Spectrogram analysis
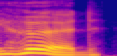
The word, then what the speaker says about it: hood: He wore a hood on his head. Hood. 3 sounds. H, d. Hood. Here, the word is pronounced hood. If oo were representing its first sound, we would say hood, but it's hood.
